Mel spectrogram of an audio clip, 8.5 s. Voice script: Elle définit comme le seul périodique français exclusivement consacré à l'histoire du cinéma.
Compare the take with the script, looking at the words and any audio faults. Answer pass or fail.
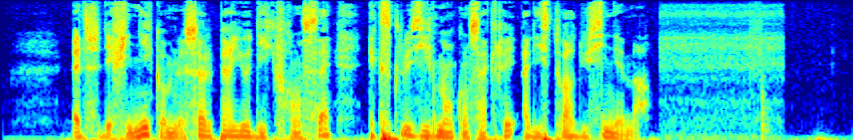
fail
